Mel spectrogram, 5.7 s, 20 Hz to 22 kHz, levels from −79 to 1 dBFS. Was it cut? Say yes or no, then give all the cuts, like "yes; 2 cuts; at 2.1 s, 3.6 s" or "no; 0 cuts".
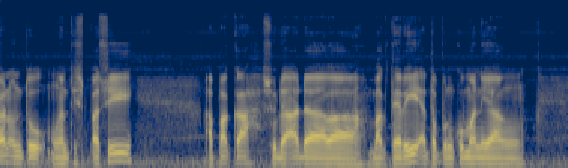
no; 0 cuts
